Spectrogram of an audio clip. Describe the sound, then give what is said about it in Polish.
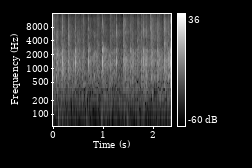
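Applause for a finalist band at a music competition final: many quick claps merge into a fairly faint, steady crackling wash that carries through the whole moment. “Wielkie brawa.”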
